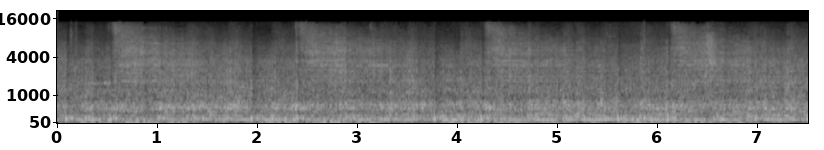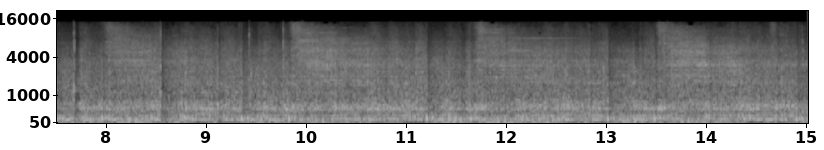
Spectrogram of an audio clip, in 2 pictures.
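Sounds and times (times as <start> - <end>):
drums beating: 0.0 - 15.0
marching band playing: 0.0 - 15.0.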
